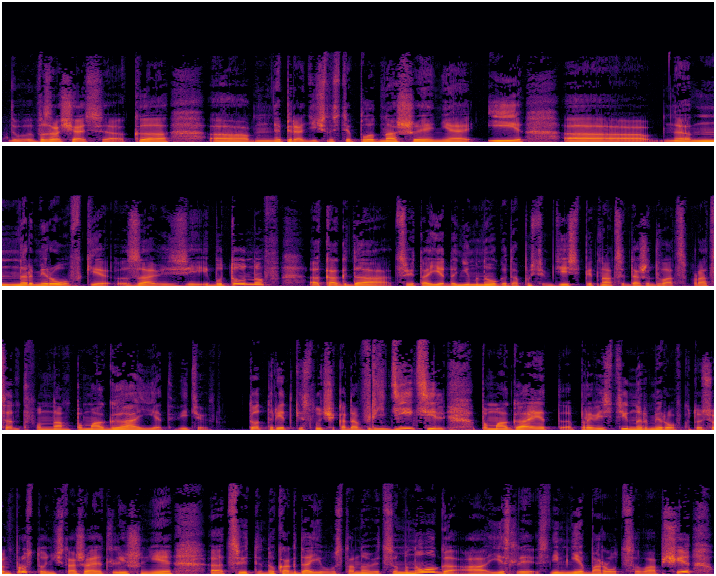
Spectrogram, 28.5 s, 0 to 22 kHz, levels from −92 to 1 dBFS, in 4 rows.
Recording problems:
none

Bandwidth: 14 kHz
